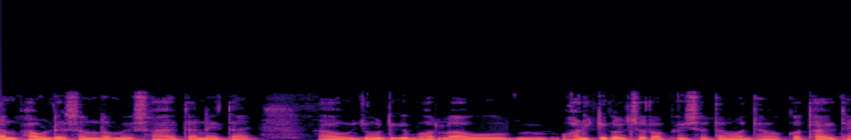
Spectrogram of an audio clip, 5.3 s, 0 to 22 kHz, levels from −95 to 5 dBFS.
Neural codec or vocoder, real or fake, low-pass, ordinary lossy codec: none; real; none; none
